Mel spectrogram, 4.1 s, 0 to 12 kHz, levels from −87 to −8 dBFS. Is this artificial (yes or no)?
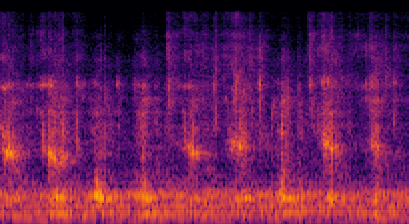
yes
